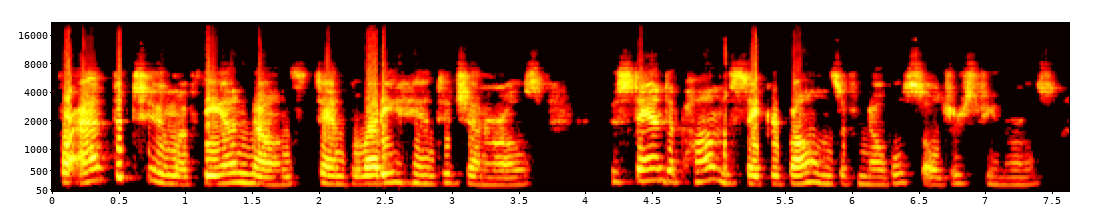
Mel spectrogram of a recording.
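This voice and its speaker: A woman's voice: medium pitch, natural voice, poor audio. Woman acting a solemn muse as news reporter. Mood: solemn, portentous. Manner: formal, measured, portentous. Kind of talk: rhymed verse in reporter delivery.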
